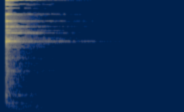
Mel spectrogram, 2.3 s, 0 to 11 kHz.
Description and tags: Nail Drop 002
Iron Nail dropped on Metal Stage weights... Earthworks Mic... Eq/Comp/Reverb
Foley, metal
